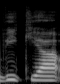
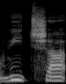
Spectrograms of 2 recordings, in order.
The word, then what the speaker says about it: Vicia: pertenecen al género vicia con el latín vikia o bicha pero como yo la aprendí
